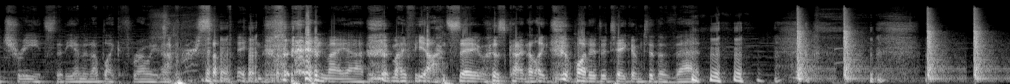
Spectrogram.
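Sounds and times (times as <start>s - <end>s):
speech: 0.0s - 8.0s
laughter: 1.5s - 4.5s, 6.8s - 9.2s
trash can banging: 9.3s - 10.0s.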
